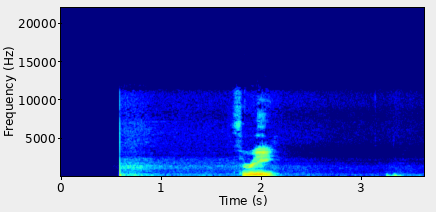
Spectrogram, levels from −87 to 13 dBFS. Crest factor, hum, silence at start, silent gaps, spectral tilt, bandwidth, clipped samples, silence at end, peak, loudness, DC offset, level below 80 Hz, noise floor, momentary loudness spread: 22 dB; none; 0.6 s; none; -5.5 dB/octave; 12 kHz; under 0.1%; 0.3 s; -10 dBFS; -24 LUFS; under 0.1%; -66 dBFS; -64 dBFS; 27 LU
